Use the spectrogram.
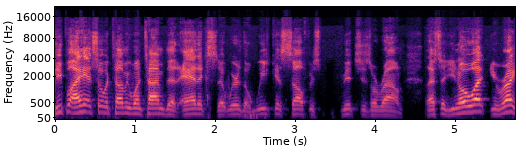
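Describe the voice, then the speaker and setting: The voice is animated and very fast, with lively intonation. The recording is very clean with a silent background. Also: man, fairly high pitch for a man. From Detroit, Michigan. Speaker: podcast host, person in recovery. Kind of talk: casual chat. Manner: fast, talkative.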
